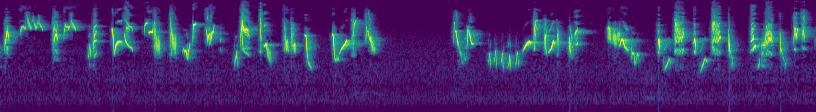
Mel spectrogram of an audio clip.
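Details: Eurasian blackcap song for hunting callers: two long bursts of rapid scratchy, twittering notes mixed with brief whistles, broken by a pause of about a second, with no other sounds.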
